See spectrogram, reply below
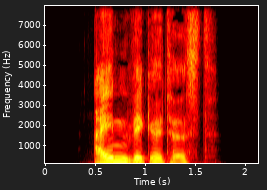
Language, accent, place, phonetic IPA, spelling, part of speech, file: German, Germany, Berlin, [ˈaɪ̯nˌvɪkl̩təst], einwickeltest, verb, De-einwickeltest.ogg
- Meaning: inflection of einwickeln: 1. second-person singular dependent preterite 2. second-person singular dependent subjunctive II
